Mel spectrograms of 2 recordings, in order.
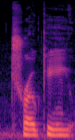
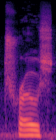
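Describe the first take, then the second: First: The word is said with an American pronunciation. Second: The word is said with a British pronunciation. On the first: "depending on if you're American or British" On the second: "depending on if you're American or British"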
